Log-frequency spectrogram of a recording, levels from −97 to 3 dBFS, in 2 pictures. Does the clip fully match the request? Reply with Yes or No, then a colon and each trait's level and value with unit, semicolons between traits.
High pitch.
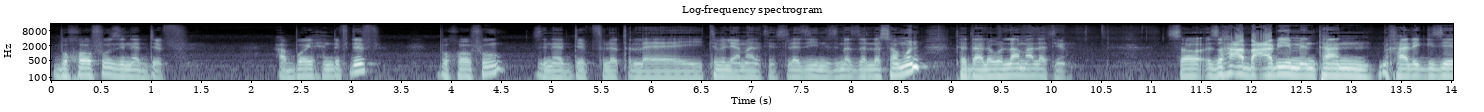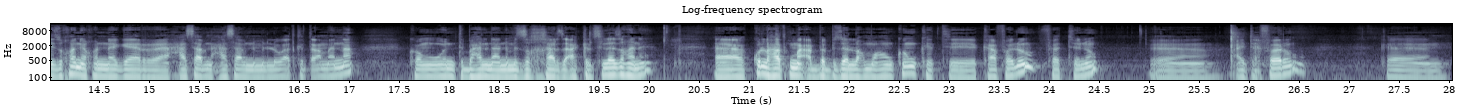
No: low, 105 Hz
